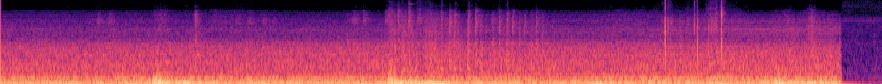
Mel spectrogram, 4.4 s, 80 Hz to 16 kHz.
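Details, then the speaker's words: Honda van with 168,000 miles, driving just after water pump and timing belt replacement; climbs hills with little throttle and has strong compression. Smooth, deep rumble with no knocking or misses, pulling cleanly and evenly; normal running. "It runs great. It drives really good. Engine-wise, this thing's perfect now. It's absolutely running great."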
